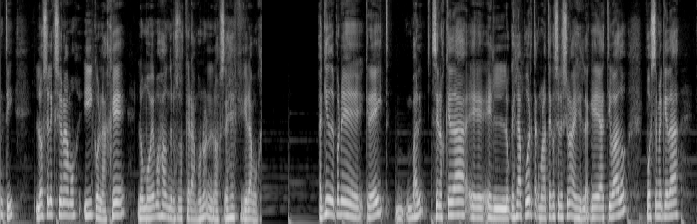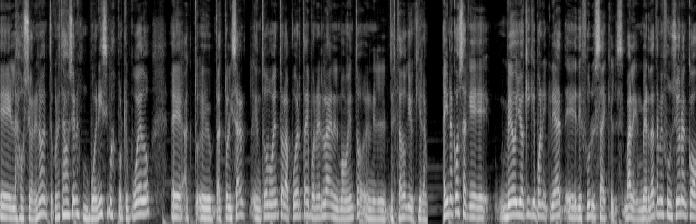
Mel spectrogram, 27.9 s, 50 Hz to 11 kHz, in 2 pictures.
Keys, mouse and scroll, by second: 2.0 g, 5.3 click, 6.7 click, 15.2-18.3 drag, 18.4-22.4 drag.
